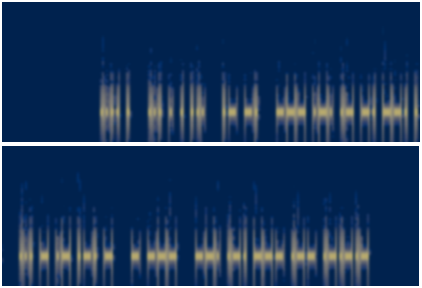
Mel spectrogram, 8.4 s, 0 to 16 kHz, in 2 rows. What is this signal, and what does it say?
Morse code, heard as a keyed tone, about 44 wpm, 700 Hz. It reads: HE SEES AN ORANGE START TO GROW.
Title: Easy Phrases 45wpm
